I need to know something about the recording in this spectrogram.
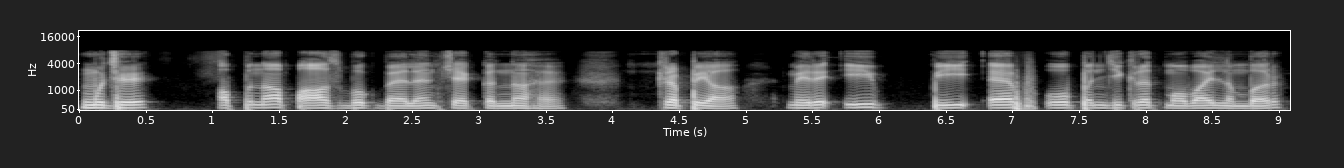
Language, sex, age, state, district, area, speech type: Hindi, male, 45-60, Madhya Pradesh, Bhopal, urban, read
